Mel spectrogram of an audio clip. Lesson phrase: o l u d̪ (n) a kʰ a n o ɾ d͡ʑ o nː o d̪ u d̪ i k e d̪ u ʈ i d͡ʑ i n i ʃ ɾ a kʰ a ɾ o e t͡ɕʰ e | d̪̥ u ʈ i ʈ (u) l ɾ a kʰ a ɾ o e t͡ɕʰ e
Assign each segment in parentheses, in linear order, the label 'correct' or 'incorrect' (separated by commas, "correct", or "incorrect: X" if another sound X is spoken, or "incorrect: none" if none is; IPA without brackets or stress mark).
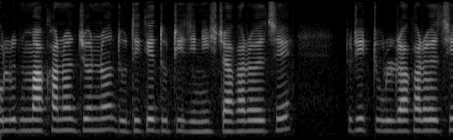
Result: incorrect: m, correct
